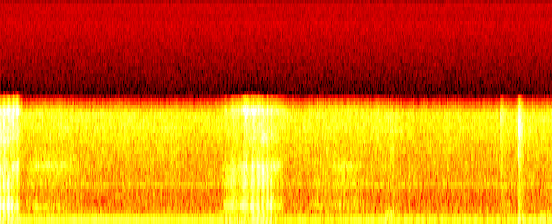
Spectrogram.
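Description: Soft snorting snores about four seconds apart over a steady low hum in the room; snoring.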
